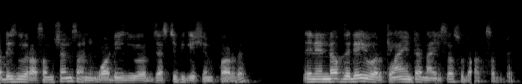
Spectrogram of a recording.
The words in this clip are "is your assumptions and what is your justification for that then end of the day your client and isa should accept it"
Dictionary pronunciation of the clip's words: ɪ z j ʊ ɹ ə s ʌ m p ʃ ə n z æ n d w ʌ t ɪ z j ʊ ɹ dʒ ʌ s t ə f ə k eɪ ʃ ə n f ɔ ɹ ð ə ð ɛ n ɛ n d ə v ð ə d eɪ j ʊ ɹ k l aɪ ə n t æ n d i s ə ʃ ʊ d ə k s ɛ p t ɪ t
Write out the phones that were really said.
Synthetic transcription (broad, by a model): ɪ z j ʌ ɹ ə s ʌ m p ʃ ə n s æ n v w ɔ t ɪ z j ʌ ɹ dʒ ʌ s t ə f ə k eɪ ʃ ə n f ɔ ɹ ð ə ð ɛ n ɛ n d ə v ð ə d eɪ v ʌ ɹ k l aɪ ə n t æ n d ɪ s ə s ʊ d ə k s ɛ p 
